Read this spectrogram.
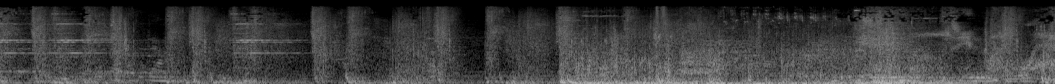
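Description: Video game spell effects burst and crackle during a fight.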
